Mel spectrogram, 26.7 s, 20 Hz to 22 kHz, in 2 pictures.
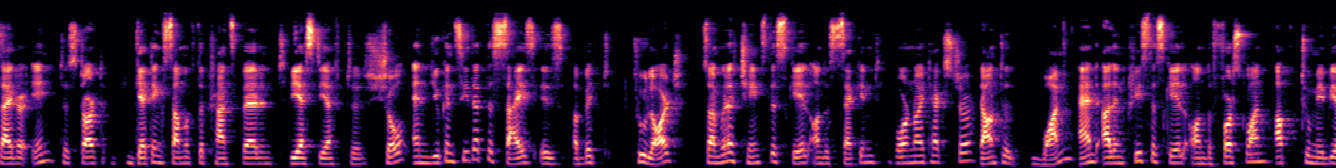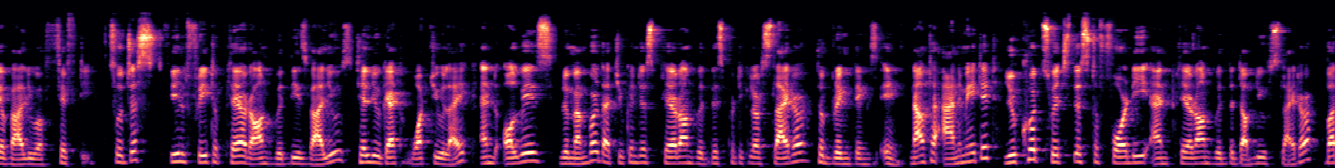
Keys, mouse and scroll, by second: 6.6 middle click, 7.1 scroll up 2, 7.7-10.7 drag, 10.6 BackSpace, 11.5-12.7 drag, 12.9-14.9 drag, 15.2-16.7 drag, 17.6 click, 18.4-22.4 drag, 23.2 middle click, 23.3-24.6 drag, 23.3 scroll down 2, 25.4 middle click.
